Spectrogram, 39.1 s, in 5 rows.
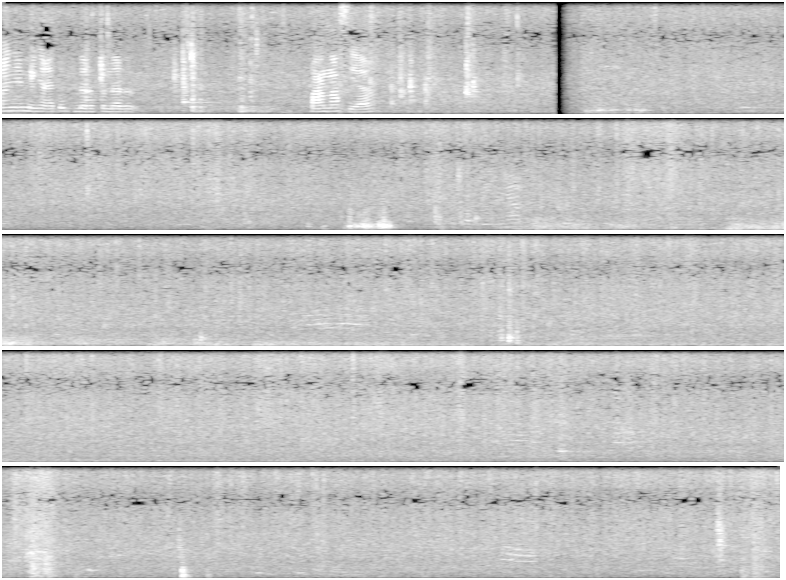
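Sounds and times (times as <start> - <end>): heavy rain pouring: 0.0 - 39.0
low rumble of thunder: 5.7 - 6.7, 10.8 - 25.0.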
